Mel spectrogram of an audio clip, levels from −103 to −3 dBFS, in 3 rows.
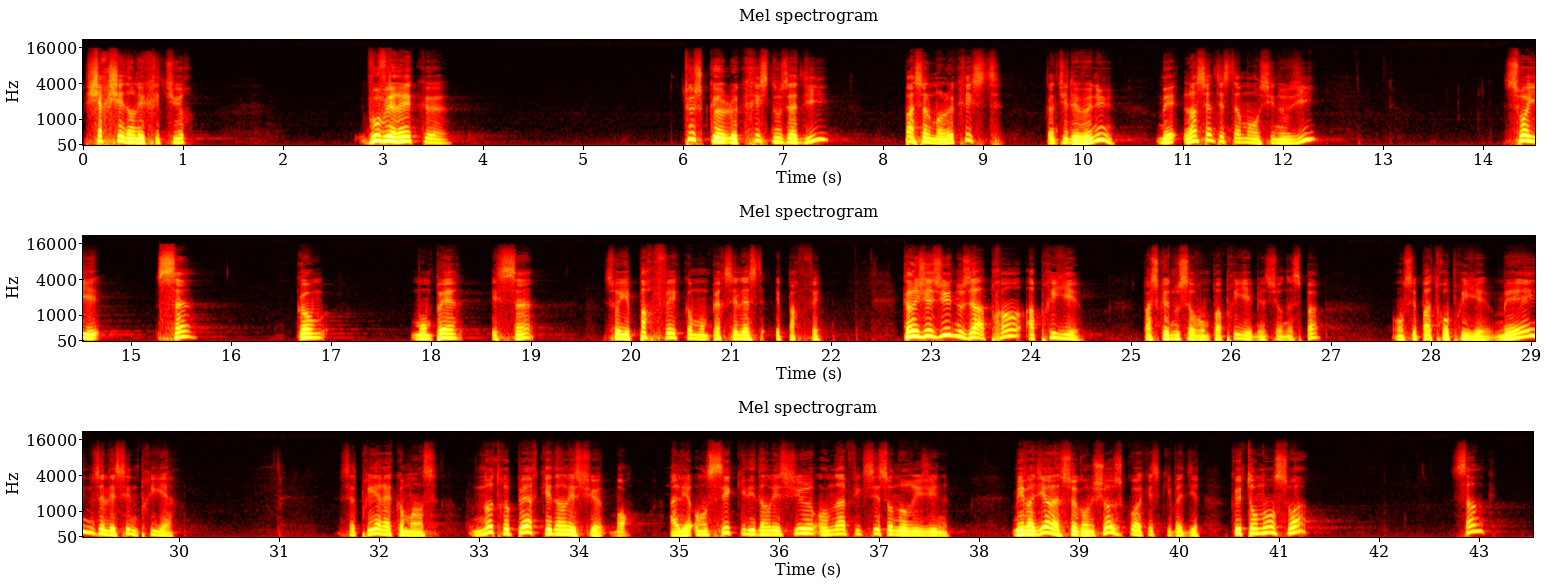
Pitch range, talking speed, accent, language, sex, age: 125-195 Hz, 160 wpm, French, French, male, 50-69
